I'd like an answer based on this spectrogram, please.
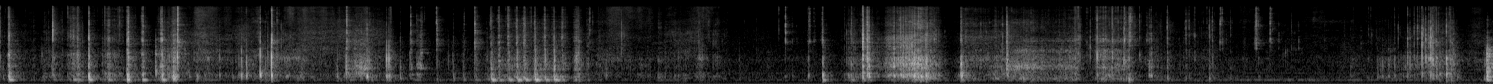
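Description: Utility knife slitting the packing tape along the seams of a cardboard shipping box: short rasping cuts, crinkling tape and many small clicks and scrapes as the box is handled and turned.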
